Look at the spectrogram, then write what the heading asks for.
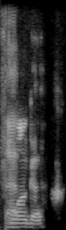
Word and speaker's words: Fuaga: I get going with fuaga fua it's fua there's a silent end in there's a hidden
